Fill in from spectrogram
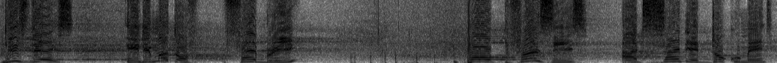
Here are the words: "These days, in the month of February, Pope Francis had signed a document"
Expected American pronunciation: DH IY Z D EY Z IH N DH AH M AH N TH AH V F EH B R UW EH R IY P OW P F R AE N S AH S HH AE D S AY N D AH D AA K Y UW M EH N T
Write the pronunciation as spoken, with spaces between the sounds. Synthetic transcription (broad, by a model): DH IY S D EY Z IH N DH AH M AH N T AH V F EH B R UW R IY P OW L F R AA N S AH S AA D S AY N D AH D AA K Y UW M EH N T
